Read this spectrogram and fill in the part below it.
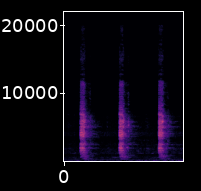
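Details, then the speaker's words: Toyota Hilux in for alignment, rocked by hand: sharp metallic knocks about every 0.6 s from a broken upper shock absorber mount on the suspension. "olhar aqui mais detalhada chama aqui ó o suporte do amortecedor o suporte superior quebrado se eu não me engano eu já tenho um vídeo no canal mostrando esse mesmo tipo de serviço nesse mesmo modelo de carro ela quebra Aqui ó pode balançar aí meu parceirinho ó o barulho quea da que ela faz aqui"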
